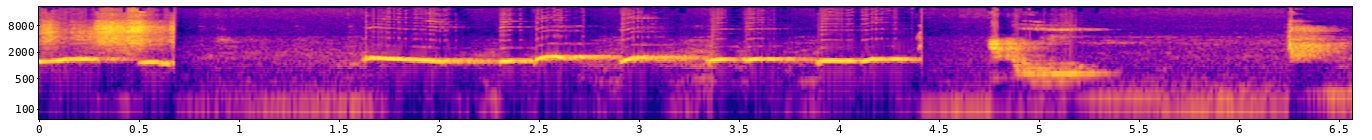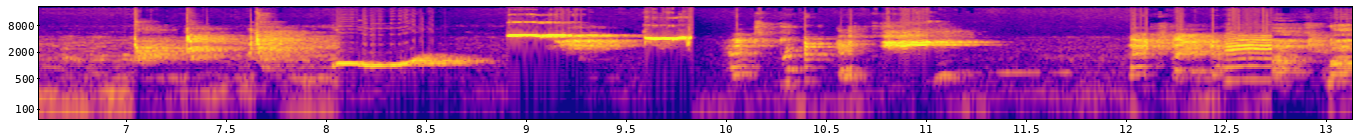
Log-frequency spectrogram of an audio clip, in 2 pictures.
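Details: A talking African grey parrot runs through a varied string of clear whistles, squeaks and speech-like mimicked phrases, shifting rapidly in pitch with brief pauses between bursts.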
